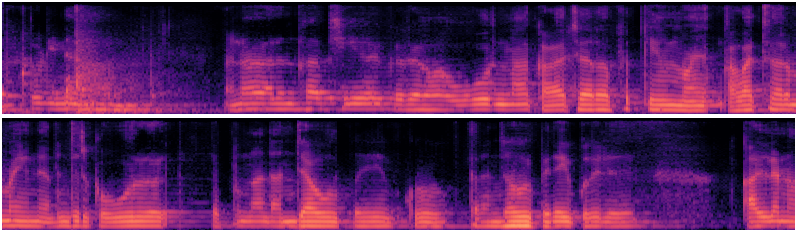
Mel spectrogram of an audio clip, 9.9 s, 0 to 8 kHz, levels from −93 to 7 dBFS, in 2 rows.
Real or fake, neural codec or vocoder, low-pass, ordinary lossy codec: fake; codec, 16 kHz, 2 kbps, X-Codec, HuBERT features, trained on general audio; 7.2 kHz; none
